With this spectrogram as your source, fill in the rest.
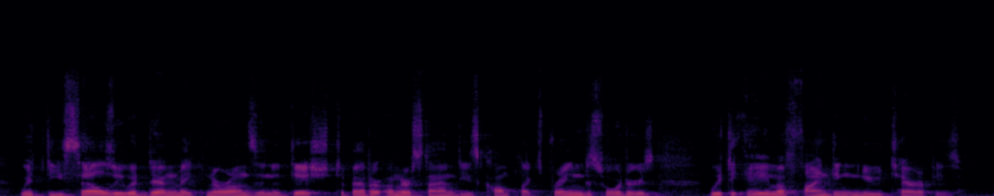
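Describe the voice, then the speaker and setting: Speaking fairly quickly with an Irish accent, a man uses a fairly high pitch and ordinary pitch variation. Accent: Irish, noticeable. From Ireland, Dublin. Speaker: neuroscience researcher, award recipient. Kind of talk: award acceptance speech. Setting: stage with audience in amphitheatre.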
